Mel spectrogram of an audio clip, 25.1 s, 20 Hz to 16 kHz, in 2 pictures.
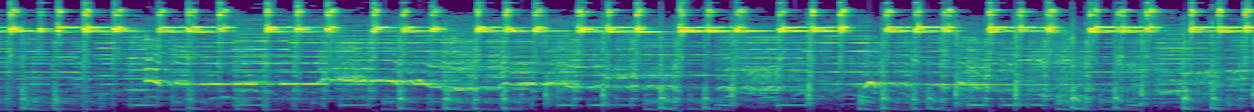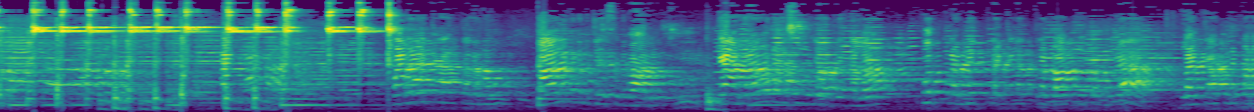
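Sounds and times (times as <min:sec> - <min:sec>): person singing: 0:00.0 - 0:16.0
hand drum: 0:00.0 - 0:16.6
metallic cymbal strokes: 0:00.0 - 0:16.7.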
